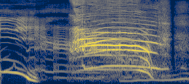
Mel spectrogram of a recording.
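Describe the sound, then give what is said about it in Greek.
A cat, Passpartout, up on a ladder, meows twice, first a short falling mew, then a longer, loud, drawn-out wailing meow that bends downward at the end. “Βρε μασκαρά Τι προσπαθείς να μου πεις Μη μη μη μη μη μη Μη μη πασπαρτού Κατέβα από τη σκάλα Σήμερα δεν μεταφράζεται το νιαούρισμά σου Δεν καταλαβαίνω”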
